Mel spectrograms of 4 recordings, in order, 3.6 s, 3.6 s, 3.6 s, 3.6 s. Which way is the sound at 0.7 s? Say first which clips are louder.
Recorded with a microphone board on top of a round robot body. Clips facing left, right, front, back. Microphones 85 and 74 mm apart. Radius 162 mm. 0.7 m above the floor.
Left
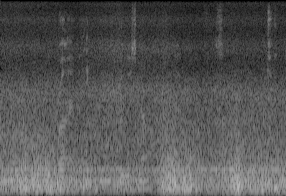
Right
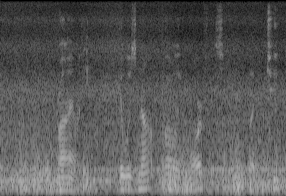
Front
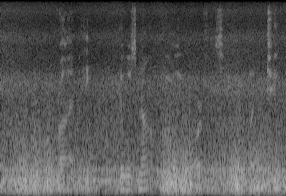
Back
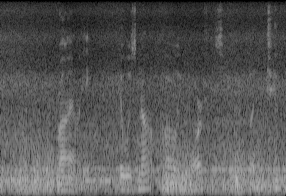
Right 6 dB, back 5 dB; 135° right.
